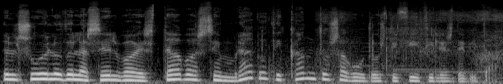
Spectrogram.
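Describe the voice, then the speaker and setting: A woman's voice: medium pitch, expressive, normal speed, mellow. A woman reading literary prose as an audiobook narrator in a scripted storytelling style. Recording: music under the voice. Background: background music.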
